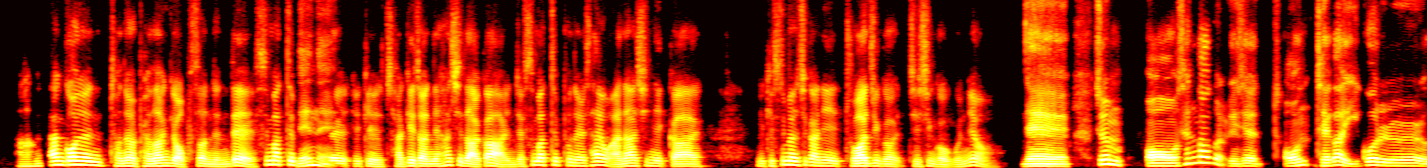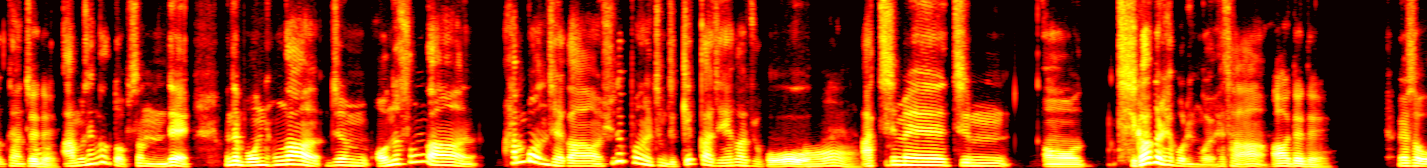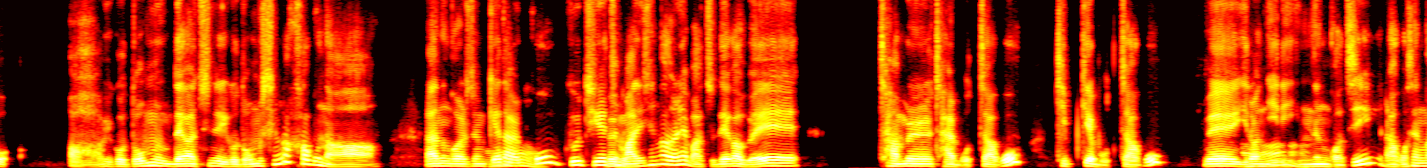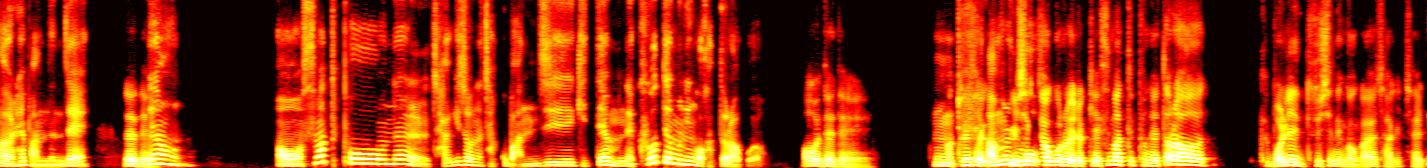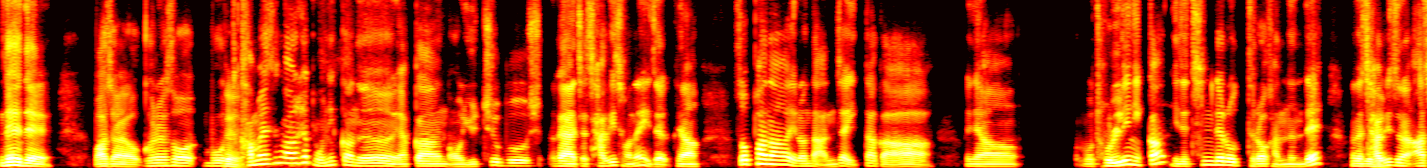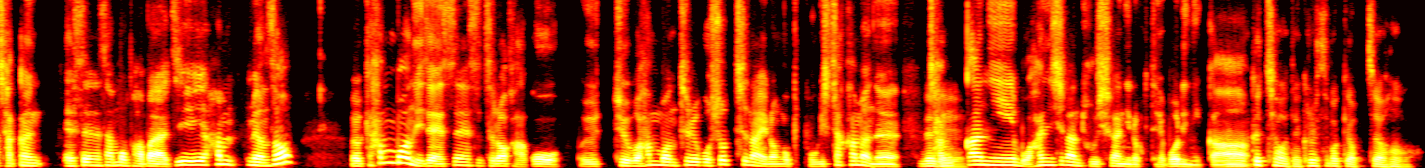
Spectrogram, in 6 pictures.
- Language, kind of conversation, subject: Korean, podcast, 잠을 잘 자려면 어떤 습관을 지키면 좋을까요?
- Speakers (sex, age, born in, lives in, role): male, 25-29, South Korea, Japan, guest; male, 40-44, South Korea, South Korea, host
- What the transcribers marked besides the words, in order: laughing while speaking: "없죠"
